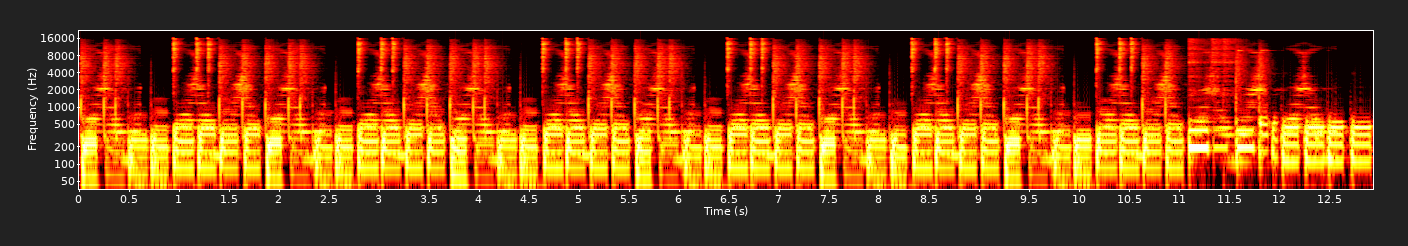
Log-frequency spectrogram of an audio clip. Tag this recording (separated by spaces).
electronic-music vlog music vlogging-music vlog-music audio-library prism download-music free-music vlogger-music free-music-download download-background-music free-music-to-use sbt background-music syntheticbiocybertechnology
